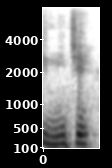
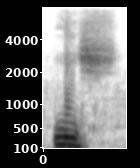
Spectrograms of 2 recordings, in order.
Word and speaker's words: niche: I can't say NICH नीचे, no, what is this, नीचे नहीं हो सकता है, ठीक है? फिर कोई बोलता है नीच, नो, नीश, NEESH, नीश। NICHE प्रोनाउंसिएशन क्या होगा? नीश।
